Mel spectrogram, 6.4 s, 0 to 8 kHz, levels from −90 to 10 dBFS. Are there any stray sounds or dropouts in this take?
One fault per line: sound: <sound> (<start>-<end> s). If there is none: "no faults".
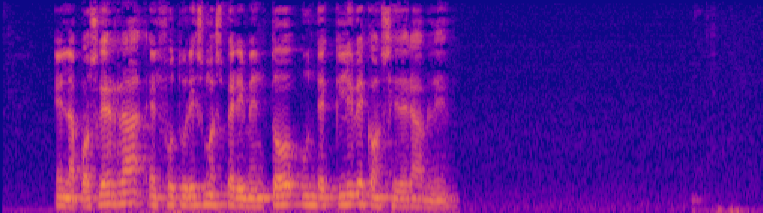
no faults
